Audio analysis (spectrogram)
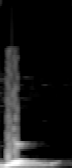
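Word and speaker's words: Vau: Sometimes pronounced wow.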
